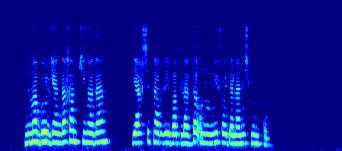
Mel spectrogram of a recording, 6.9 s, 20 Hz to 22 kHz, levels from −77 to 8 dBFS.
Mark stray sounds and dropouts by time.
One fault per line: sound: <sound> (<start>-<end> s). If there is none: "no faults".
no faults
